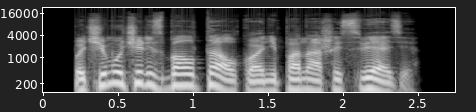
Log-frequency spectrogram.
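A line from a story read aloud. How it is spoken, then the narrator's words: Stern bark. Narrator (Russian): сурово рявкнул глава лиги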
